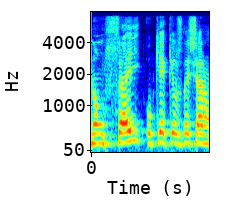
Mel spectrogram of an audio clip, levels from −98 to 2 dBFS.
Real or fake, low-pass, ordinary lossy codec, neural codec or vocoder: real; 7.2 kHz; MP3, 64 kbps; none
